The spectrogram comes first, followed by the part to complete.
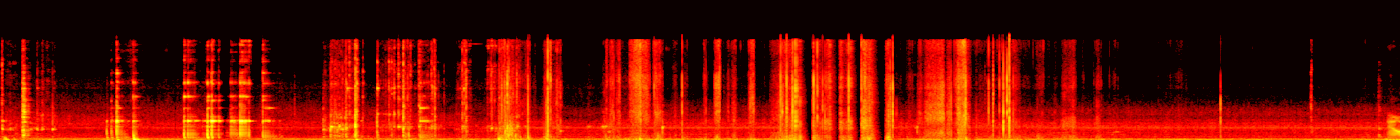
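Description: Handling clatter of cookware and small objects: a run of clinks, knocks and scrapes, some ringing briefly, thick in the first ten seconds and then quieter, over a steady low hum.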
